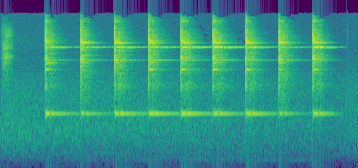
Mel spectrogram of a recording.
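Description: Steel T-post being hammered into the ground: a steady run of nine blows, about two and a half a second, each ringing with a clear metallic tone.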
